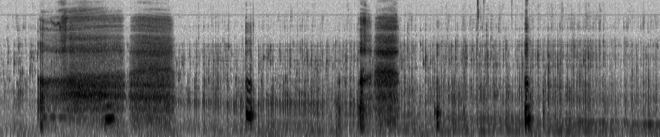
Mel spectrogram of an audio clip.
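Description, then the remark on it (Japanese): Someone urinating while standing for the first time: a loud hissing stream of liquid for about two seconds with a brief break, followed by scattered drips and small splashes that trail off. “立ちション、初体験だからちょっと緊張しちゃう。”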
